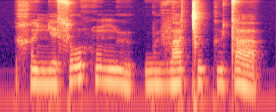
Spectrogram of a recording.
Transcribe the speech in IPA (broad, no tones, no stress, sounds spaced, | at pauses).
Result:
χ ĩ ɲ e s o h ũ ŋ ʉ | w ʉ v a ǀ ɨ k ʉ t a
